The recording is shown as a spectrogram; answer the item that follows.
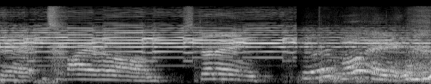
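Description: Building fire alarm sounding a steady high-pitched tone, with a voice rising and falling over it for most of the time.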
